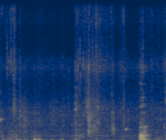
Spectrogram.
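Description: Water pours into a metal bowl of rice.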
